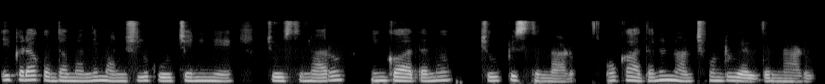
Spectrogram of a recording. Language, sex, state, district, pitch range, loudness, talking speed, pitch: Telugu, female, Telangana, Hyderabad, 160-185 Hz, -21 LUFS, 75 wpm, 170 Hz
